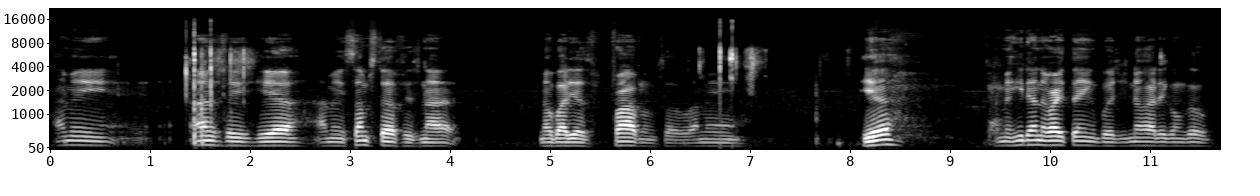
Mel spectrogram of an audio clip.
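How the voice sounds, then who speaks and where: A man calling in to a live chat show, talking slowly in a deep, laid-back, mumbling way. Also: fairly even intonation, slight background noise, poor audio. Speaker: caller. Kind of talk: casual chat.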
